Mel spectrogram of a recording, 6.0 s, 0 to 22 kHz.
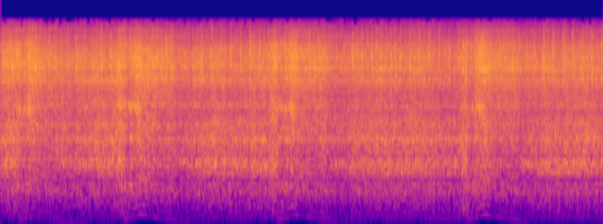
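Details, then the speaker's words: Stock 2004 Yamaha FZ6, about 18,000-19,000 miles, cold start idling about a minute, idle already dropping, pipes not yet warm: smooth, even, fast-ticking idle with steady pitch, no knocks or misses; normal cold idle. "it's been idling i guess for about a minute now and the idle's already come down this should be the watch the rpm"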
